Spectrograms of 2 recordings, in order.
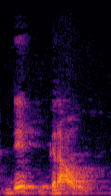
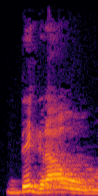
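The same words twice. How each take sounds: First: Said in the usual way. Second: Degrau said louder, a fall on the final -grau; emphatic citation. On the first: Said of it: "terminada em ditongo". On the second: Shown as a demonstration. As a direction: announce Degrau loudly to the class. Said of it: "Olha lá, oxítona".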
